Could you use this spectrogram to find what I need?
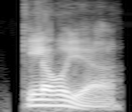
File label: "galea", American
